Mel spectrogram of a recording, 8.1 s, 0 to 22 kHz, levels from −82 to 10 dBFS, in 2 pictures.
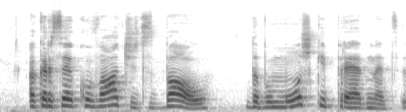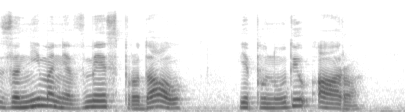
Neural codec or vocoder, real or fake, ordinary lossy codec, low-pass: none; real; none; 19.8 kHz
